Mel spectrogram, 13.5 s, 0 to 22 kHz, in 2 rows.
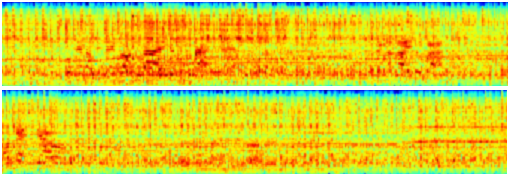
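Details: Brother GS2007 sewing machine after repair of its internal mechanism, which before could only sew straight and not zigzag: quick, even needle clatter around four stitches a second with a steady motor hum, stitching smoothly.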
